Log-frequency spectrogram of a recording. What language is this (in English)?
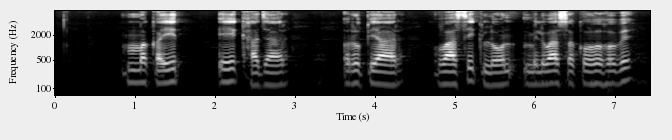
Magahi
